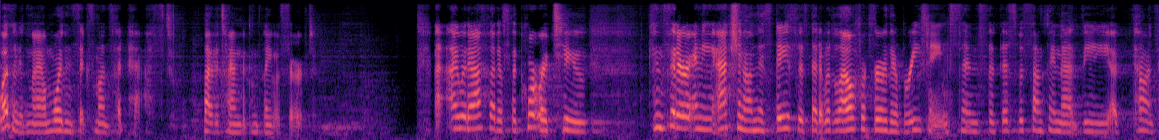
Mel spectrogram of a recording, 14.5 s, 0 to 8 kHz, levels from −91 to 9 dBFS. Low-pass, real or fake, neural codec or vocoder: 7.2 kHz; fake; codec, 44.1 kHz, 2.6 kbps, SNAC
